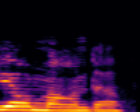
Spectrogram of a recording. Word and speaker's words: Yolanda: Okay, how do you pronounce that? Because it's just Yo Mama to me. Yolanda. Yolmanda. Okay. Yolmanda. Yolanda. You're fucking. You can call me Mama if you wish to, but it's Yolanda. I'm just going to call you.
